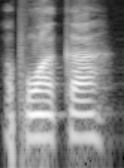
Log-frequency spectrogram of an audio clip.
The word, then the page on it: apuñ-aka: Apatani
